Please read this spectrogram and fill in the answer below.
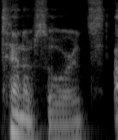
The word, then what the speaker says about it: X of Swords: it's it's pronounced Ten of Swords. Um, okay. It is because Tini said that you know when they were doing Hox Pox that it was House of X and powers of 10.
